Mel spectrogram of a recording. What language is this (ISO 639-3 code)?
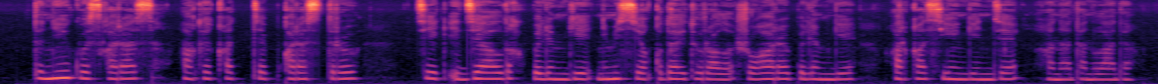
kaz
